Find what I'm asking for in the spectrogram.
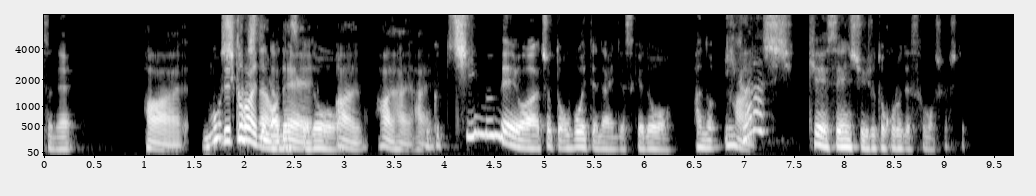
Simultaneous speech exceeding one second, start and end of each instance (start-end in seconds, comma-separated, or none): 1.6-3.1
